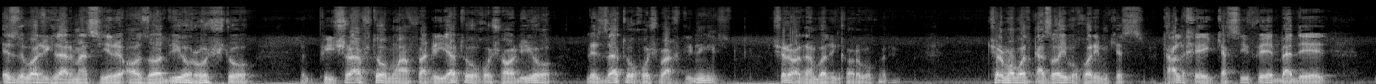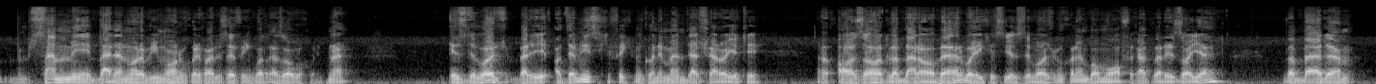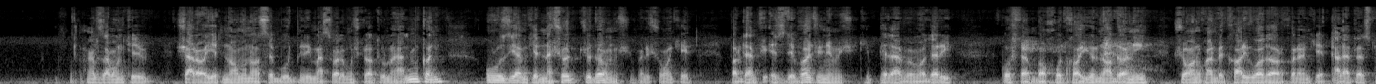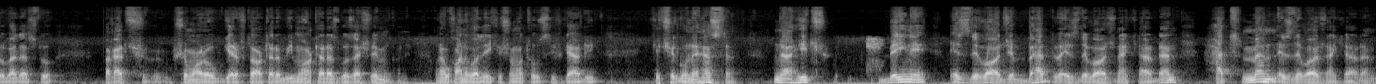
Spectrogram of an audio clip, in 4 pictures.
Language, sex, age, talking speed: Persian, male, 60-79, 160 wpm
